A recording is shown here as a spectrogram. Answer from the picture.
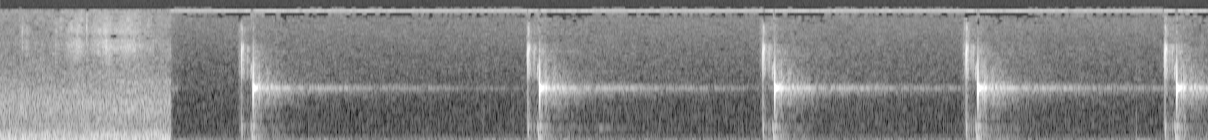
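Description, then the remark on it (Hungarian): Water drips steadily after a summer rain shower, five distinct plinking drops falling about a second apart, each with a short ringing tone, clear against otherwise quiet surroundings after a brief opening sound. “Csepp, csepp, csepperek, villancsattan megered, zápor függöny zuhatag, fut a felhő, süt a nap, jött, ment, jót esett, főnek, fának jól esett.”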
